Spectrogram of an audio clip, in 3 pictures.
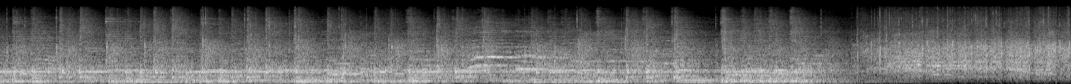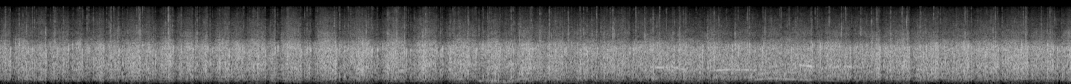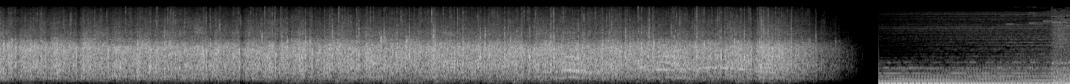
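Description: A live Afro-Peruvian ensemble of cajones and acoustic guitar plays its last bars, stopping about eight seconds in. An audience then applauds steadily, and the applause fades out near the end.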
